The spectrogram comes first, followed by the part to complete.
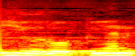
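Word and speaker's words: European: करें यूरोपियन शब्द की यूरोपियन शब्द की शुरुआत लेटर ई से हो रही है जो कि वोवेल लेटर है। लेकिन इसका उच्चारण यू से हो रहा है। यू क्या है? कंसोनेंट साउंड है यानी व्यंजन ध्वनि है।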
